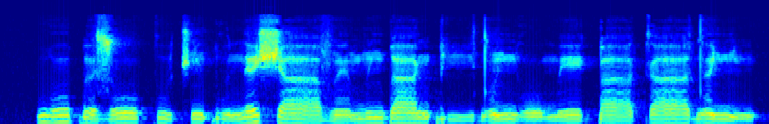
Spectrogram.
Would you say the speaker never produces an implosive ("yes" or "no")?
no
